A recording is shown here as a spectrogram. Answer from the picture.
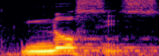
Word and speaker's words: gnosis: griego que significa conocimiento gnosis y es y esto se escribe silenciosa gn o s&s como dosis pero se dice no es nada más la g es silenciosa gnosis gnosticismo que viene del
